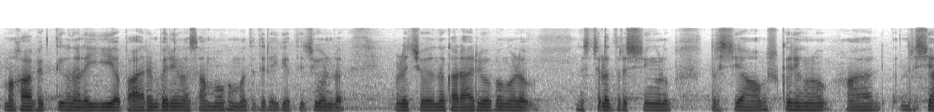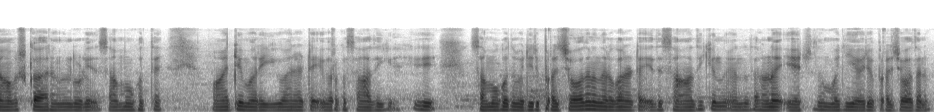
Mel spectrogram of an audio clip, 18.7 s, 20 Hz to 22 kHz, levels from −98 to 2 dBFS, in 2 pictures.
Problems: none marked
